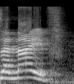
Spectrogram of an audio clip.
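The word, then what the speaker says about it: knife: Mouse MICE होत इट्स नाईफ नाईफ नाईफ spelling आहे के एन आय एफ तर इथं के नेहमी सायलेंट असतो हे लक्षात घ्या.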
